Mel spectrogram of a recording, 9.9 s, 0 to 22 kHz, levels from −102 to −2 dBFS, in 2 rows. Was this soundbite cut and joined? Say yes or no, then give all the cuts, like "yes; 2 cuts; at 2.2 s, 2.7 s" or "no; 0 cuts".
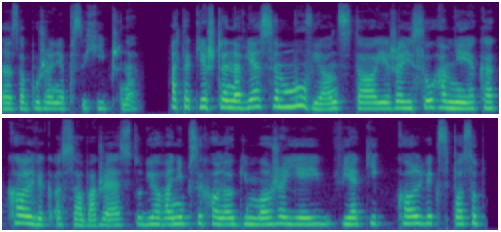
yes; 1 cut; at 5.9 s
